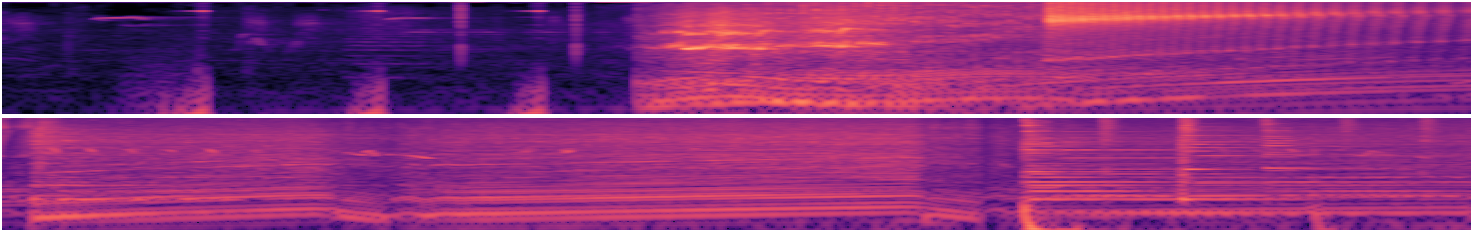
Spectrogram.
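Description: Motorbikes in a Hindi-dubbed action movie scene rev up loudly and ride off, engine pitch climbing and falling in waves after a few sharp clicks and thuds at the start.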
